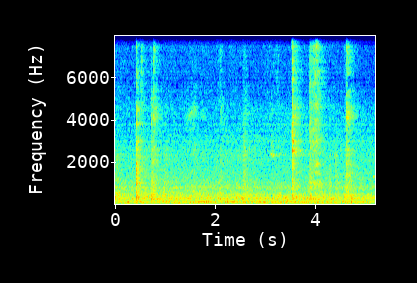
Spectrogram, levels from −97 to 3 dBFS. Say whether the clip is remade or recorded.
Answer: remade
